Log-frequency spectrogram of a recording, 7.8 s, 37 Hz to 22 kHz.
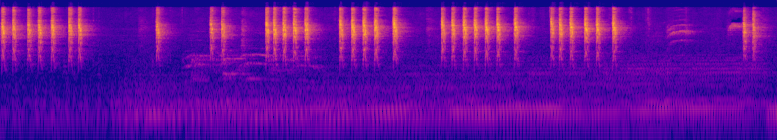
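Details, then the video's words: Eurasian tree sparrow, recorded as training material for songbirds, chirping almost continuously: rapid runs of sharp, high chirps in dense clusters with brief gaps, plus a steady low rumble in the background. "SUARA BURUNG GEREJA JERNIH masteran no 1"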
